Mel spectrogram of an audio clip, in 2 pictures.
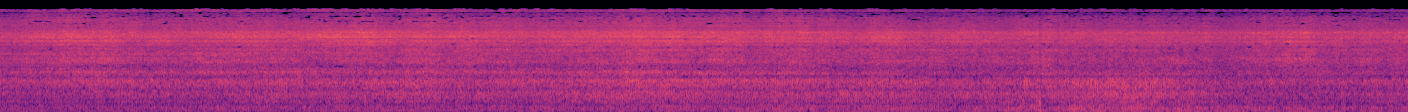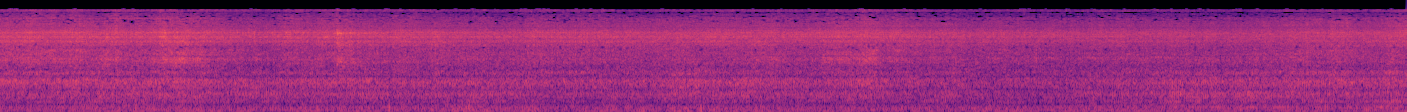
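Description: Rescue helicopter running on the ground, a steady turbine whine and rotor noise that hold level throughout.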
